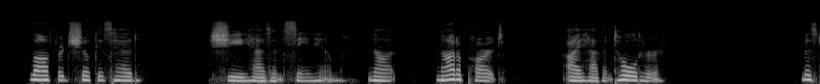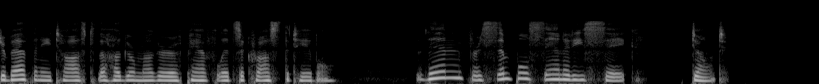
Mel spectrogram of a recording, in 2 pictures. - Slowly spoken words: Yes, slow, 115 wpm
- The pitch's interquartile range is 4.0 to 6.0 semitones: No, average, 2.9 semitones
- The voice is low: No, medium, 185 Hz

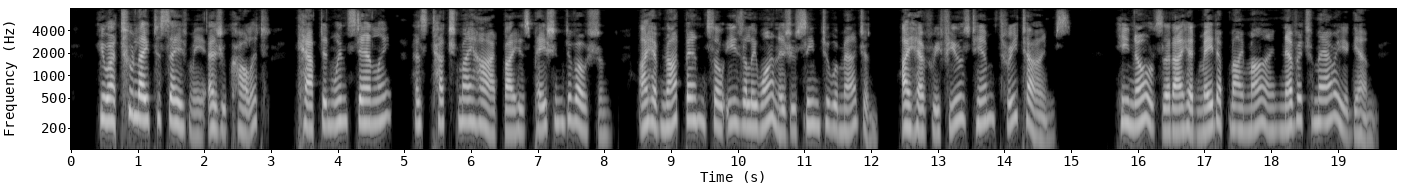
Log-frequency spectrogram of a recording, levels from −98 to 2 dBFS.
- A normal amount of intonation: Yes, average, 4.3 semitones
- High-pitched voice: Yes, high, 215 Hz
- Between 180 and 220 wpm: No, average, 155 wpm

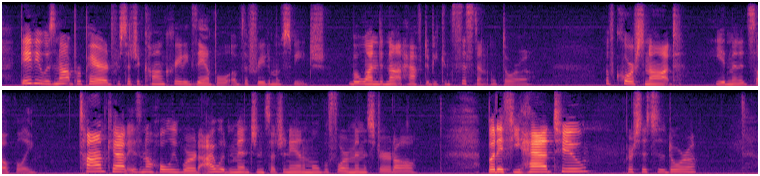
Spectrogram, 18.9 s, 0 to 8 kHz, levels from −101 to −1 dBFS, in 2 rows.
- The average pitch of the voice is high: Yes, high, 220 Hz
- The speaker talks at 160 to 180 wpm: Yes, average, 170 wpm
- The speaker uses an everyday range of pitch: Yes, average, 3.1 semitones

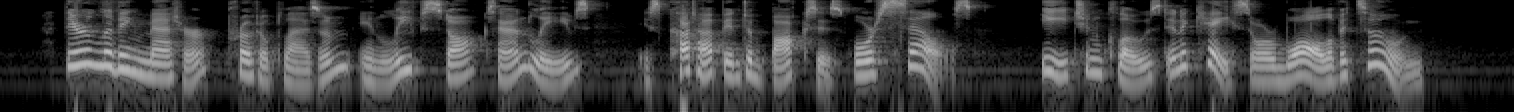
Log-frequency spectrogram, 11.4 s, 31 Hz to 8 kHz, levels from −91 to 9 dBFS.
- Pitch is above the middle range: Yes, high, 195 Hz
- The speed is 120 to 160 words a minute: Yes, slow, 135 wpm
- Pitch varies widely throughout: Yes, wide, 7.8 semitones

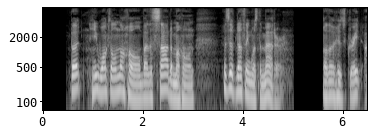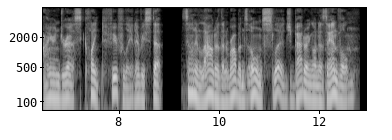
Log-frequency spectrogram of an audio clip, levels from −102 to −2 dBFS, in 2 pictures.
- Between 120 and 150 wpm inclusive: No, average, 170 wpm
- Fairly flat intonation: No, average, 4.8 semitones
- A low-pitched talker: Yes, low, 125 Hz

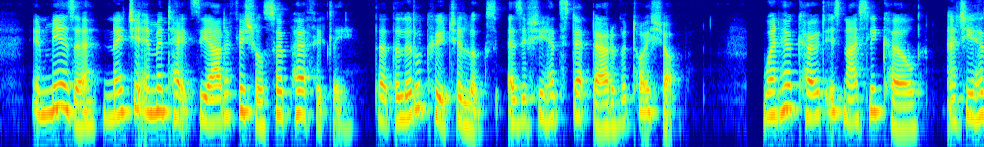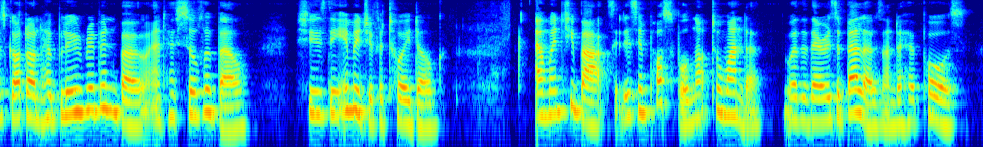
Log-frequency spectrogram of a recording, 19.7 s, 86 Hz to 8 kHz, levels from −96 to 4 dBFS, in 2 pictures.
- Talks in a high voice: Yes, high, 225 Hz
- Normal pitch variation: Yes, average, 4.9 semitones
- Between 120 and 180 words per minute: No, fast, 205 wpm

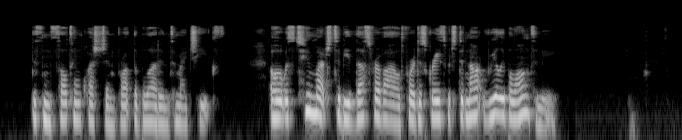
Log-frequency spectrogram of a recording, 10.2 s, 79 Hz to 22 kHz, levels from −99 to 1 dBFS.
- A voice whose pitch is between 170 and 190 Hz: Yes, medium, 185 Hz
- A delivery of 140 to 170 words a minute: Yes, average, 165 wpm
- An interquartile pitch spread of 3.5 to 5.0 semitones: No, average, 2.7 semitones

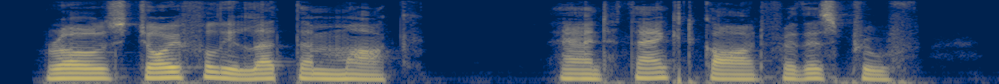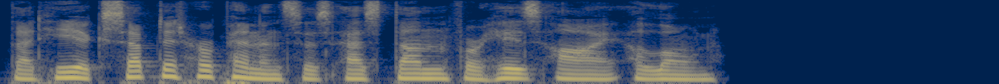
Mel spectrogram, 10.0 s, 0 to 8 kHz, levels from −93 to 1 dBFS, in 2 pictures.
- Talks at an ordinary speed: No, slow, 130 wpm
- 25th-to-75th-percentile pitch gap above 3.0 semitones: No, narrow, 2.6 semitones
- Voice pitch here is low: Yes, low, 130 Hz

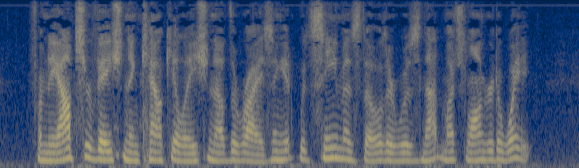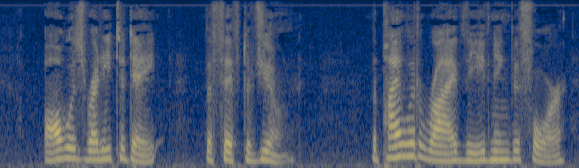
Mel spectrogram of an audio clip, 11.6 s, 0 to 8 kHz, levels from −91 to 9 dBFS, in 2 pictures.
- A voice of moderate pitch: Yes, medium, 150 Hz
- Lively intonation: No, narrow, 2.6 semitones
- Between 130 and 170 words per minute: No, average, 180 wpm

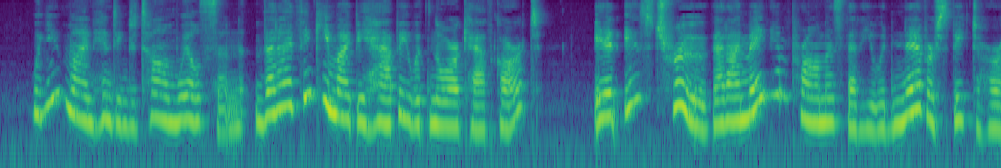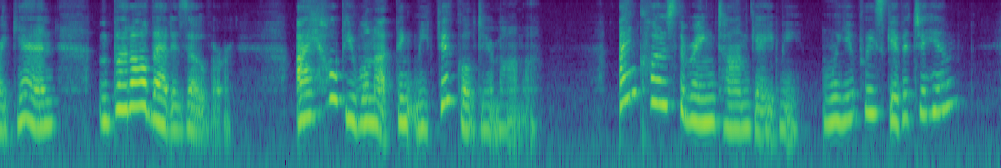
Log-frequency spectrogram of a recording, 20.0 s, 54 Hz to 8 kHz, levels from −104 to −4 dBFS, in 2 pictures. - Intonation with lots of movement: Yes, wide, 6.9 semitones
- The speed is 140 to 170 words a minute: No, average, 185 wpm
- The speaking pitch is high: Yes, high, 220 Hz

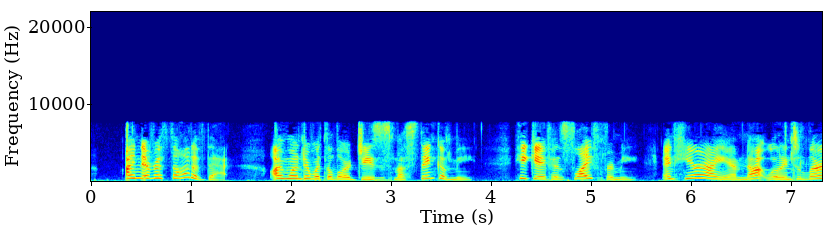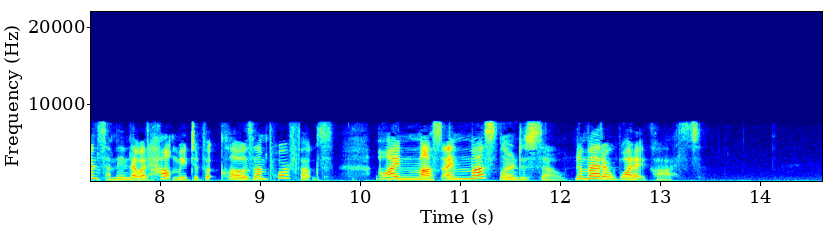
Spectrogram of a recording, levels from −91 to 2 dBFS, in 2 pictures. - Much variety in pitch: Yes, wide, 5.9 semitones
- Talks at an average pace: No, fast, 220 wpm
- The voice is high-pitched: Yes, very high, 295 Hz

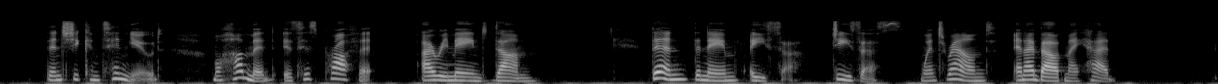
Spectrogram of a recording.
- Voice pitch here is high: Yes, high, 195 Hz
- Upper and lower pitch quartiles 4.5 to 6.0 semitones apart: Yes, average, 5.2 semitones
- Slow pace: Yes, slow, 115 wpm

